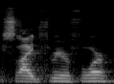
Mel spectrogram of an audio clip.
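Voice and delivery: slow, clear repeat up close. Real, not acted. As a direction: spell it out slowly for the listener. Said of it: "I'm away from the, the microphone".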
